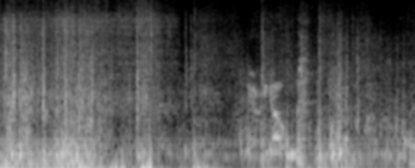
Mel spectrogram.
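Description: Commencal Meta HT hardtail mountain bike rolling fast down a rocky, rooty trail: a continuous low rumble of tyres on rock with many sharp knocks and rattles from the frame and drivetrain as it hits rocks and roots.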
